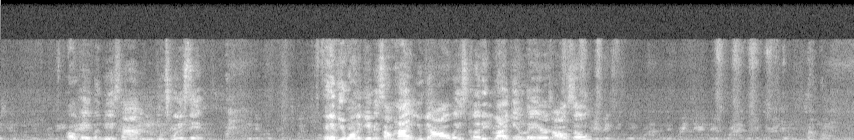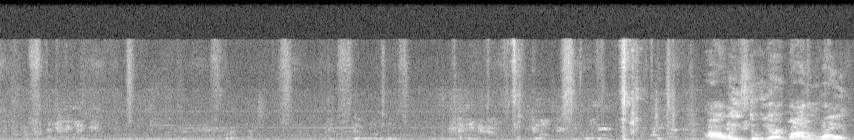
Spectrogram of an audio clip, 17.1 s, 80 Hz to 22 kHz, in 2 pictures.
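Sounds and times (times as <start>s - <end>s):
faint background voices: 0.0s - 4.7s, 5.4s - 15.9s.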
